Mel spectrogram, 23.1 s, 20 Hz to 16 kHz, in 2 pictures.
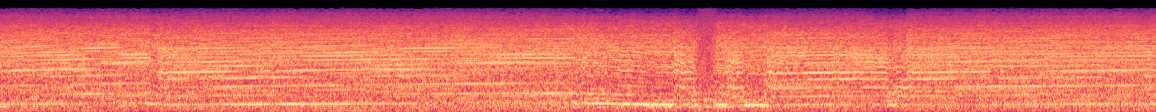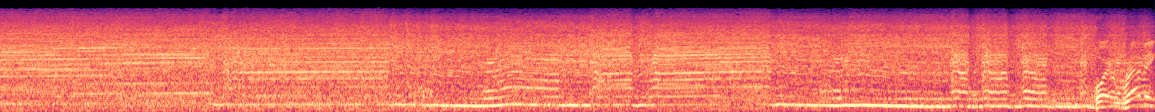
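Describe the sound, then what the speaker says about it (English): A race car engine at high revs during the 2000 SCCA Runoffs whines loudly and continuously, pitch rising and falling as it shifts, recorded close onboard with a constant roar behind it. "Now listen to this engine whine."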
